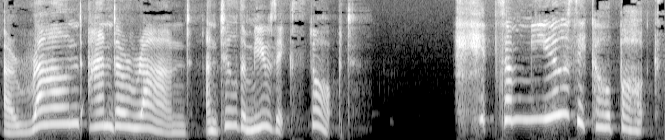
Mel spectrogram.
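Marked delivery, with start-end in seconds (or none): 4.6-6.6 high, drawn-out delighted cry; excited cry. A narrator's reading. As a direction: cry it out high and slow, thrilled. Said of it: "cried Sarah".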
